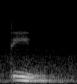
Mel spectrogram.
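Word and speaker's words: তিন: So next word is rhyming with din. This means three. So if you know your Bangla numbers three is tin.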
